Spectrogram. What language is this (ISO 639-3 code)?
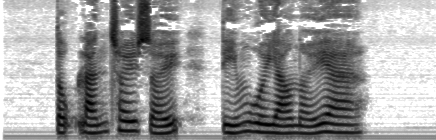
yue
